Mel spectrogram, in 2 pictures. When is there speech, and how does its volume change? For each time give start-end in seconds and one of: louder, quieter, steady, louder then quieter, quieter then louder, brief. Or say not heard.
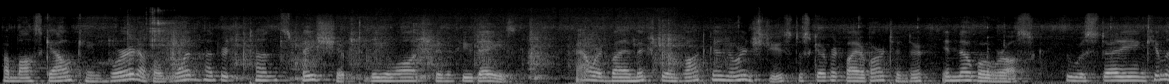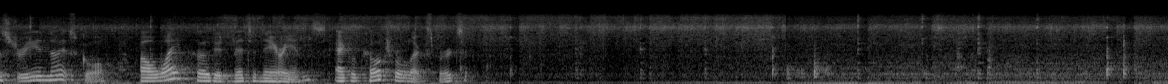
0.0-16.4 steady.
